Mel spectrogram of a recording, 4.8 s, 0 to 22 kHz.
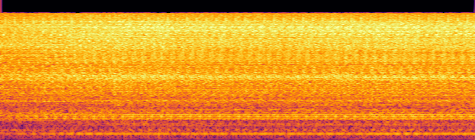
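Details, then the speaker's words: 1949 Chevy 3100 idling after swapping its Pertronix Flamethrower distributor advance springs to high-range copper for earlier mechanical advance; steady, fairly fast idle, seemingly from the added advance, with a smooth, even hum and no knocks or stumbles, seeming to start easier. "first impression seemed like it started easier that's one good thing seems like it's idling higher because it's got more advanced"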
